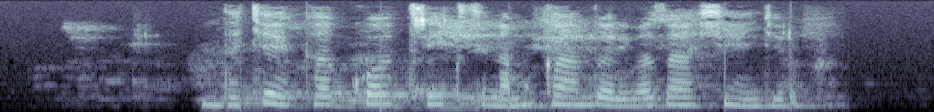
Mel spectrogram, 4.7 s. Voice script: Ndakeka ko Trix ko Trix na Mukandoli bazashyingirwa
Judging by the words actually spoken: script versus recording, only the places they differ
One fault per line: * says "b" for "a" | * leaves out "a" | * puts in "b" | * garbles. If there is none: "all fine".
* leaves out "ko Trix"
